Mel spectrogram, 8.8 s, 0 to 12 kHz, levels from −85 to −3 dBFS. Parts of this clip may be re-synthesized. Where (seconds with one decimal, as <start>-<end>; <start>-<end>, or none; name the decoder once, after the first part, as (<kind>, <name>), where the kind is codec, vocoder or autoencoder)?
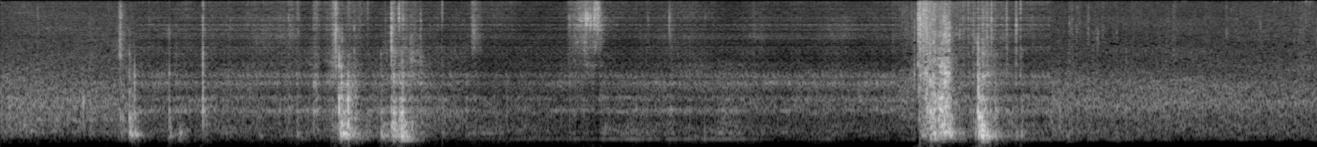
0.9-6.0 (codec, SNAC); 6.4-7.0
